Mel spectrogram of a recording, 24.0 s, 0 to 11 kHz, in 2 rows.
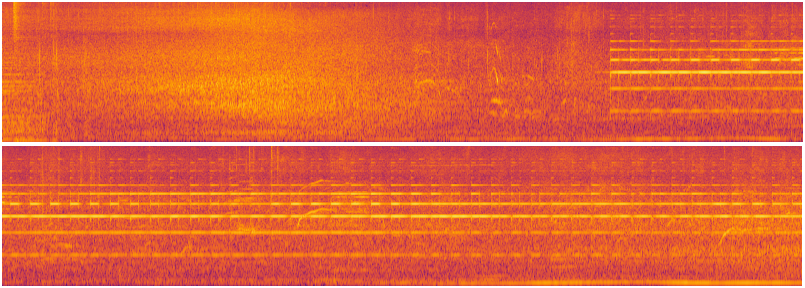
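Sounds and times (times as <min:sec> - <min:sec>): crossing warning bell ringing: 0:00.0 - 0:01.6, 0:08.6 - 0:24.0
low engine rumble: 0:00.0 - 0:03.2.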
